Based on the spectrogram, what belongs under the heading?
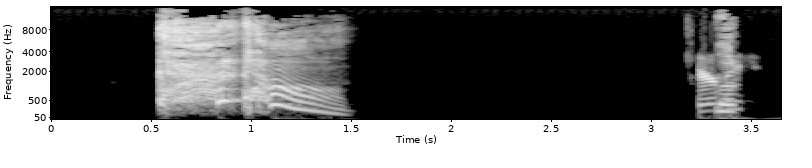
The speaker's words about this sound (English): I had to take a little cough break there.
